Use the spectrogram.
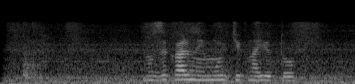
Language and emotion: Russian, neutral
